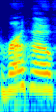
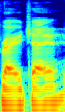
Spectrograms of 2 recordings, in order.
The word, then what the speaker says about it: Rojo: I I'll be honest I've been mispronouncing it all this time as Ray J which other people do but it is supposed to be the Spanish color so this row not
